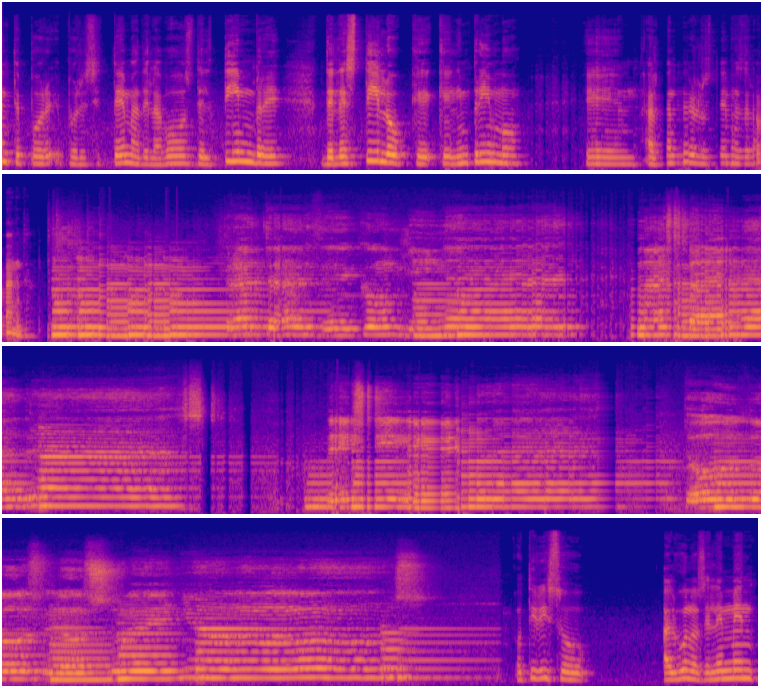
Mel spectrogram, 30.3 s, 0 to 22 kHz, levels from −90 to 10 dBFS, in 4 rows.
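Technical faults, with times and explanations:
4.43–9.62 s, 10.02–10.41 s, 12.39–15.01 s and 17.02–21.79 s: repeated packet loss (robotic sound). Audio keeps dropping out in quick little holes, each patched by stretching the last bit of sound, so roughly a quarter to two-fifths of each stretch is filler. That gives the choppy, robotic texture. Most holes are tiny, but one near the end runs to 165 ms.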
